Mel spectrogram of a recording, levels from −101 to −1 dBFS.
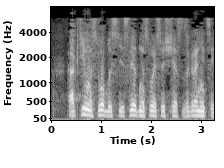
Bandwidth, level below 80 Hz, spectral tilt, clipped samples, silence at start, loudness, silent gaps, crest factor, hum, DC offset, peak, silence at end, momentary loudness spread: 6.2 kHz; -46 dBFS; -7 dB/octave; 0.1%; 0.35 s; -13 LUFS; none; 12 dB; none; 0.8%; 0 dBFS; 0 s; 8 LU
